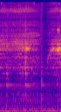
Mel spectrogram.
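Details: Front left wheel of a Corvette: high, thin metallic scraping that swells and fades in bursts as the wheel turns and gets very loud at speed; a small chip of hickory nut hull is trapped between the dust shield and the brake rotor.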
